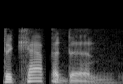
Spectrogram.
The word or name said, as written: decapodan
